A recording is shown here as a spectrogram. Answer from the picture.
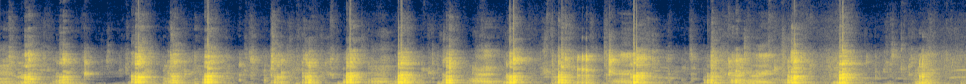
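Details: Pigs and piglets on a village pig farm in India give a dense run of harsh grunts and short squeals, about two each second, some clipped and some drawn out, with no other clear sounds.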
